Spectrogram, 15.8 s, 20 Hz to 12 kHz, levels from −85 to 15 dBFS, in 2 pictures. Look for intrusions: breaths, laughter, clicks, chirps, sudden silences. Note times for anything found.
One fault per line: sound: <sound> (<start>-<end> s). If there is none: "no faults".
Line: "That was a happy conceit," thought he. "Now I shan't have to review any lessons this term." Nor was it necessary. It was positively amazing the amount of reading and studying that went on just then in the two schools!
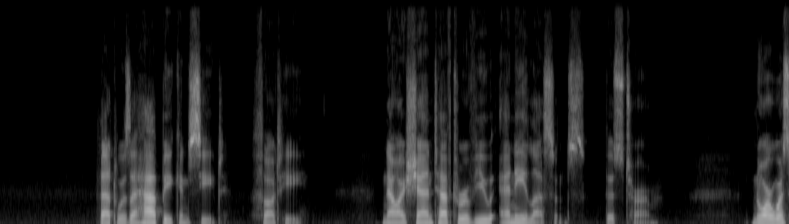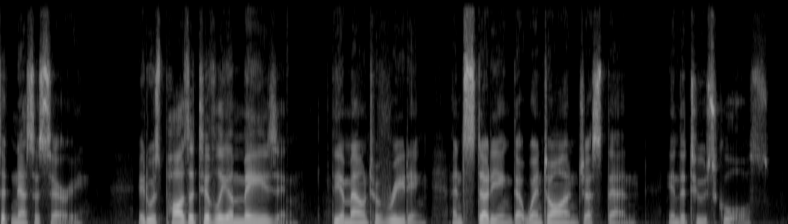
no faults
